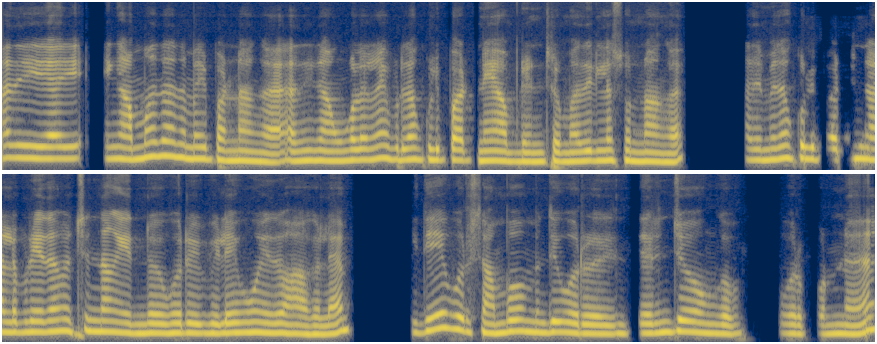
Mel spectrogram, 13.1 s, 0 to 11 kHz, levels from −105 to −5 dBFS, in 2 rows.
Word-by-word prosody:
அது 250 0 -1 0.3
எ - - +2 0.4
எங்க 230 - -1
அம்மா 245 +4 +1
தான் 285 - +2
அந்த 255 - +1
மாரி 230 -1 0
பண்ணாங்க. 195 -3 +1 0.2
அது 190 +1 +1
நான் 190 -1 +1
உங்களல்லாம் 215 +5 +1
இப்படி 215 -2 -1
தான் 220 0 -1
குளிப்பாட்டனேன் 205 -2 0
அப்படின்ற 175 0 0
மாதிரிலாம் 195 +2 0
சொன்னாங்க. 180 -3 +1 0.6
அதே 210 -1 -4
மாரி 215 +3 0
தான் 245 - -2
குளிப்பாட்ட 225 0 -2
நல்லபடியா 205 0 +1
தான் 225 +1 +2
வச்சிருந்தாங்க. 215 -2 0
எந்த 180 +1 +1 0.2
ஒரு 190 0 +1
விளைவும் 195 +2 +2
எதுவும் 185 -1 +1
ஆகல. 165 +1 +1 0.6
இதே 235 +6 +1 0.2
ஒரு 225 - 0
சம்பவம் 210 +4 +2
வந்து 200 +1 +1
ஒரு 180 -1 +1 0.4
தெரிஞ்சவங்க 195 -1 +1 0.5
ஒரு 175 -1 -2
பொண்ணு. 170 0 -1
200 Hz, 170 wpm, -18 LUFS, 185-215 Hz, 0.6 s, எ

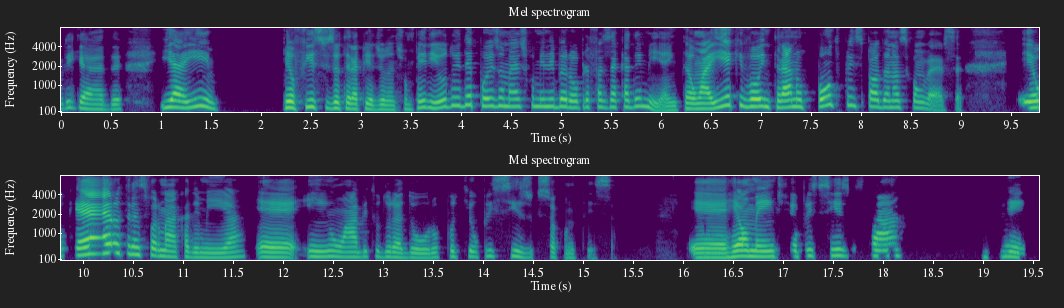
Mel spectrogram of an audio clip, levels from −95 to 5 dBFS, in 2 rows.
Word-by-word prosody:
obrigada. 170 -5 -4 0.4
E 235 +2 +2
aí, 235 +1 +3 0.7
eu 220 0 +8
fiz 245 0 -1
fisioterapia 190 -4 0
durante 155 0 -5
um 165 - -8
período 225 - 0
e - - -1
depois 275 -3 0
o 280 - 0
médico 260 0 -3
me 260 0 0
liberou 255 -3 +1
pra 240 +2 -5
fazer 240 0 -5
academia, 240 - -3
então 180 +8 -1
aí 195 +9 +3
é 305 - +3
que 295 -3 -4
vou 260 +1 +7
entrar 235 -1 +3
no 250 - +2
ponto 265 +6 +1
principal 270 -5 -2
da 235 - -2
nossa 230 +1 -5
conversa, 215 -3 -6 0.6
eu 215 +1 +5
quero 280 +7 +7
transformar 245 -8 0
a - - -1
academia, 165 -1 -4
eh, 165 -1 +1
em 190 0 -1
um 185 -2 -2
hábito 175 +2 -5
duradouro, 160 -2 -4
porque 190 +1 -7
eu 180 - -6
preciso 200 -2 -7
que - - -24
isso - - -11
aconteça, 70 - -15 0.8
eh, 155 0 +2
realmente 190 +1 +3
eu 195 - -4
preciso 215 +1 -4
estar 205 -2 -1 1.1
bem. 180 -4 -3
205 Hz, 160 wpm, -24 LUFS, 175-245 Hz, 1.1 s, eu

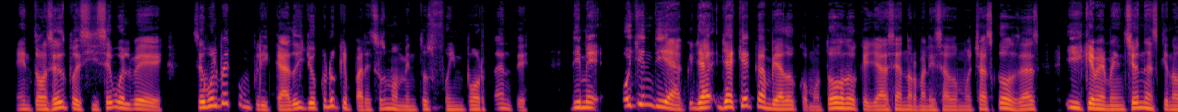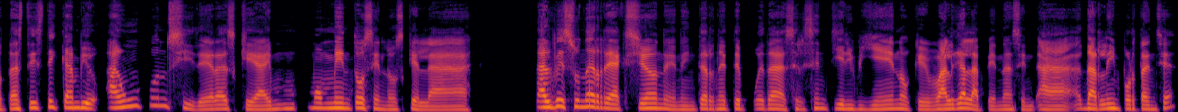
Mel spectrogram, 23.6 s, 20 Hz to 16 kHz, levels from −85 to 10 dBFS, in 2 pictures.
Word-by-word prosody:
Entonces, 135 +6 +1
pues, 140 -8 0
sí 125 - -6
se 170 - +1
vuelve, 140 - +1 0.3
se 185 - +3
vuelve 240 +10 +3
complicado 130 - -2
y 170 - 0
yo 165 -1 +2
creo 210 +7 -2
que - - -2
para 110 -2 -4
esos 140 +7 -6
momentos 120 -2 -4
fue 120 -1 -8
importante. 120 0 -6 0.4
Dime, 180 -2 +2 0.2
hoy 235 +1 0
en 275 -3 +1
día, 175 - +3
ya 170 +3 +5
ya 195 +3 +6
que 235 - +2
ha - - -6
cambiado 140 -10 +2
como 105 -4 -10
todo, 155 +3 +4
que 120 -2 -4
ya 115 +1 0
se 120 - -1
han 125 - -4
normalizado 110 -1 -4
muchas 110 +5 -4
cosas 135 -5 +1 0.2
y 175 -4 +1
que 160 - +8
me 140 - +4
mencionas 145 +5 +1
que 135 - -4
notaste 135 +7 -1
este 175 +2 -1
cambio, 175 -3 +2
¿aún 190 +7 +2
consideras 140 - -2
que 120 -3 -1
hay, 120 +1 +2
m 145 +3 -5
momentos 165 -2 +2
en 135 -4 -2
los 120 -2 -5
que 135 -3 -1
la 110 0 -1 0.6
tal 190 0 +6
vez 215 -3 +3
una 200 0 +4
reacción 155 -1 +2
en 120 -3 -4
Internet 135 +3 -3
te 140 - 0
pueda 140 +3 -2
hacer 125 +1 -6
sentir 145 -2 -4
bien 130 +3 -2
o 135 - -2
que 120 +1 -3
valga 135 +6 +3
la 145 -6 +2
pena 120 +2 -6
sen 115 -2 -8
a 120 +1 -1
darle 140 0 +4
importancia? 140 0 -1
140 Hz, 185 wpm, -24 LUFS, 120-165 Hz, 0.6 s, que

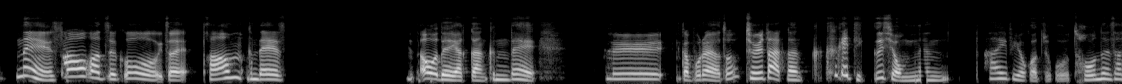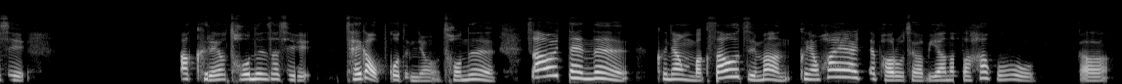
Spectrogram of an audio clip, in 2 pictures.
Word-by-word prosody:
네 330 - +2
싸워 360 - +5
가지고 240 - +2
이제 200 +3 +2
다음 290 +7 +3
근데 230 -3 +2 1.4
어 260 -2 +7
네 215 -3 +5
약간. 185 -1 +2
근데 220 -3 0 0.7
그 250 -1 -1
그니까 200 - 0
뭐라 210 +2 +1
해야 190 - +4
하죠? 255 - -4
둘 275 -1 +3
다 285 - +5
약간 205 -3 +1
크 - - -14
크게 430 -1 -1
뒤끝이 290 -8 -5
없는 190 +2 -3 0.3
타입이어 260 -6 -4
가지고 85 - -8
저는 230 +4 -1
사실 225 -6 -6 1.6
아 255 - +3
그래요? 230 -3 -1
저는 240 +2 +1
사실 225 -5 -6 0.4
제가 245 +1 +4
없거든요. 170 -5 -3
저는 205 -2 -3 0.3
싸울 375 +5 +4
때는 275 - +2 0.3
그냥 240 -4 -1
막 180 -1 -2
싸우지만 230 - +2
그냥 230 -3 -1
화해할 340 -1 +3
때 255 - -4
바로 190 -1 0
제가 185 -2 -4
'미안하다.' 195 +1 -3
하고 215 -7 -5 0.4
그니까 85 0 -3
230 Hz, 260 characters per minute, -18 LUFS, 200-265 Hz, 1.6 s, 어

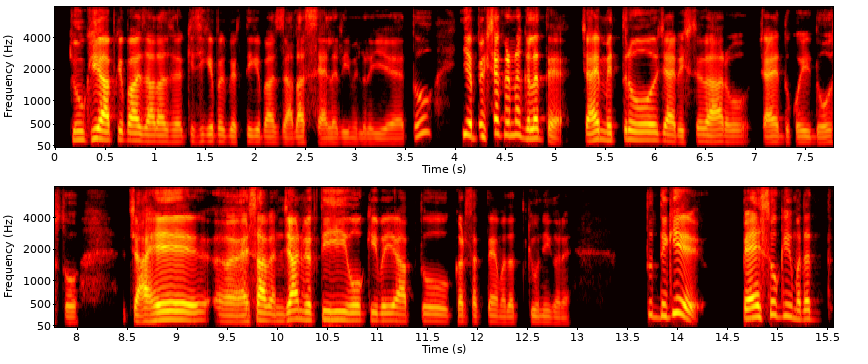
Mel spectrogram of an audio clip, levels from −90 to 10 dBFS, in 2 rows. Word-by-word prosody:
क्योंकि 175 +3 -1
आपके 170 +1 +2
पास 160 -1 +5
ज़्यादा 135 -1 -2
जो - - -11
है 125 - -7
किसी 135 +1 -16
के 140 - -5
भी 135 - -7
व्यक्ति 130 +1 -12
के 130 - -8
पास 115 -1 -7
ज़्यादा 110 +3 -6
सैलरी 110 +2 -10
मिल 105 0 -21
रही 100 0 -15
है 100 0 -11
तो 280 +8 -9 0.3
ये 265 - +3
अपेक्षा 255 +4 +3
करना 270 0 +3
ग़लत 205 +1 +4
है। - - -4 0.2
चाहे - - +4
मित्र 155 +4 -5
हो, 170 -1 -1
चाहे 140 -4 -1
रिश्तेदार 130 +1 -4
हो, 125 0 -10 0.2
चाहे 125 +1 -1
तो - - -15
कोई 120 0 -8
दोस्त 125 +2 -12
हो, 115 0 -8 0.5
चाहे 155 +5 +6 0.3
अ, 165 -4 -10
ऐसा 130 +5 +2
अनजान 170 +7 +4
व्यक्ति 170 +1 -1
ही 175 0 0
हो 160 -1 -1
कि 160 - -4
भई 155 +1 -4
आप - - -9
तो 145 -2 -8
कर 135 - -4
सकते 130 +2 -10
हैं 125 - -8
मदद, 115 0 -11
क्यों 125 -1 -13
नहीं 125 -1 -14
करें? 110 -2 -16 0.8
तो 280 - -9
देखिए 315 - +4 0.5
पैसों 230 +7 +4
की 250 0 -5
मदद 185 -3 -4
140 Hz, 220 wpm, -22 LUFS, 125-175 Hz, 0.8 s, चाहे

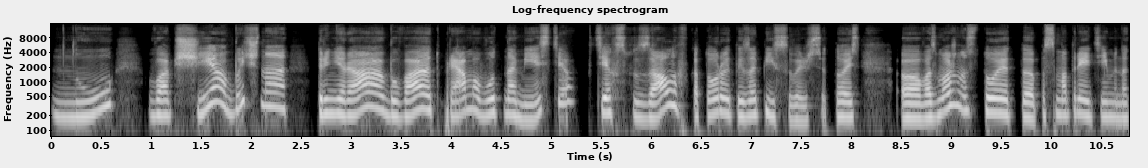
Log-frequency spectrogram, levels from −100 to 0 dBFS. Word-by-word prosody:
Ну, 200 - -4 0.3
вообще, 210 - +3
обычно 300 - 0 0.3
тренера 220 +6 +4
бывают 210 +6 +3
прямо, 230 +5 +1
вот, 220 +2 -2
на 210 -1 0
месте. 200 - -4 0.2
В - - -36
тех 230 -1 +1
вс - - -7
в 195 - -8
залах, 185 - +2
в - - -24
которые 220 +2 -2
ты 200 -1 -2
записываешься. 190 -7 -5
То 190 0 -1
есть, 185 0 -2 0.4
э, 180 -1 +4
возможно, 245 - 0
стоит, 230 -4 +2
э, 185 -2 +2
посмотреть 205 -1 -2
именно 185 -2 -5
210 Hz, 145 wpm, -22 LUFS, 190-245 Hz, 0.4 s, тренера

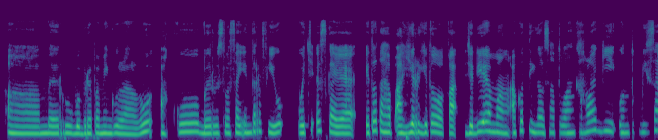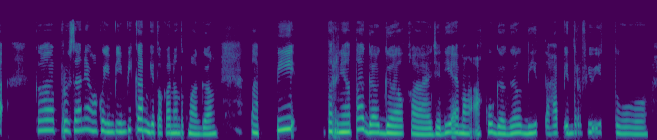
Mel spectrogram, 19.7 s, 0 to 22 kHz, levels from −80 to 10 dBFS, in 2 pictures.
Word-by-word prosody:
eee, 200 -2 +3
baru 205 +1 +3 0.2
beberapa 200 +2 +1
minggu 200 0 +4
lalu 190 +7 +2
aku 240 +4 +2
baru 205 +1 +3
selesai 210 +1 -1
interview, 230 0 +1 0.3
which 210 0 +2
is 270 - -1
kayak 200 -4 +3 0.2
itu 220 +5 +2
tahap 235 -4 +3
akhir 215 +3 +5
gitu, 225 +3 +1
loh, 215 -3 +1
Kak, 200 -1 +3
jadi 235 +6 +4
emang 220 -4 +1
aku 220 +6 0
tinggal 225 -5 0
satu 215 +1 -7
langkah 215 +1 -2
lagi 260 -1 -3
untuk 220 +2 -3
bisa 230 +5 -5 0.5
ke 290 +1 -2
perusahaan 280 0 -3
yang 295 -3 -3
aku 275 - -3
impi-impikan 250 +4 -1
gitu, 230 -2 -3
kan, 210 0 -2
untuk 210 0 -3
magang. 185 0 -1 0.5
Tapi, 300 - +1 0.5
ternyata 250 +4 +3
gagal, 215 -2 +2
Kak, 175 -3 -1
jadi 215 +5 0
emang 195 -1 0
aku 230 +5 -4
gagal 200 +2 0
di 200 +2 +1
tahap 205 +2 -8
interview 215 +3 -6
itu. 190 -4 -7
215 Hz, 145 wpm, -24 LUFS, 200-240 Hz, 0.5 s, akhir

